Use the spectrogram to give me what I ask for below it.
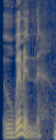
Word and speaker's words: women: Imagine it's spelled W-I-M-M-E-N. Say it like that. – Women. – Yes, women. But you're saying woman, as in women.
